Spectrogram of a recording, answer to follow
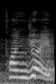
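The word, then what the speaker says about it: fungi: तो नेक्स्ट कोन थिला फंगी माने कोन पिले फंजाई बा हमें ताको फंजाई भी कहि परियो फंगी भी कहि परियो जहां भी व्हाटएवर प्रोनाउंसिएशन कहि पारो तो कोन ये प्योरली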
